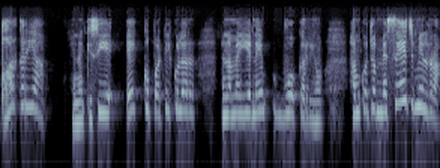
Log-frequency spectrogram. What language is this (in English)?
Urdu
